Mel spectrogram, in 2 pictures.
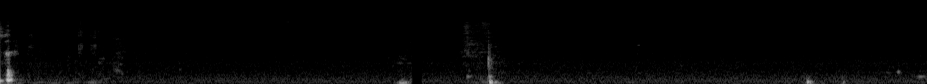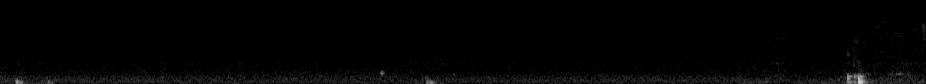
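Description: At 4.12 to 4.22 s there's packet loss on the G.722 ADPCM call: a hard-edged 100 ms silent hole, then a brief settling as the decoder's predictor and step size catch up.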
